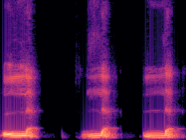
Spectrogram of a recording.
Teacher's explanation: makhraj huruf lam adalah ujung lidah ya, atau ujung tepi lidah bertemu dengan langit-langit bagian depan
